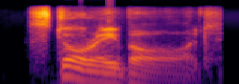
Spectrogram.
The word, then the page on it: Storyboard: British English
